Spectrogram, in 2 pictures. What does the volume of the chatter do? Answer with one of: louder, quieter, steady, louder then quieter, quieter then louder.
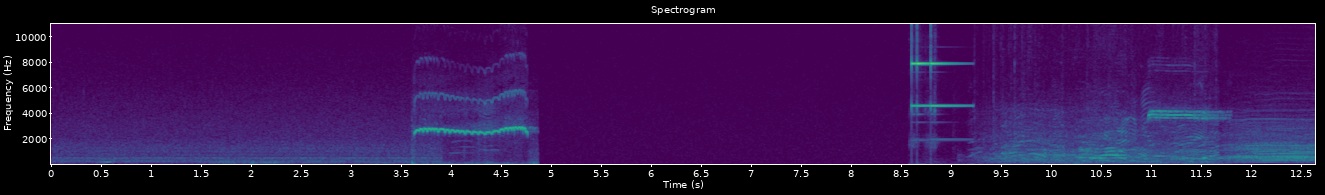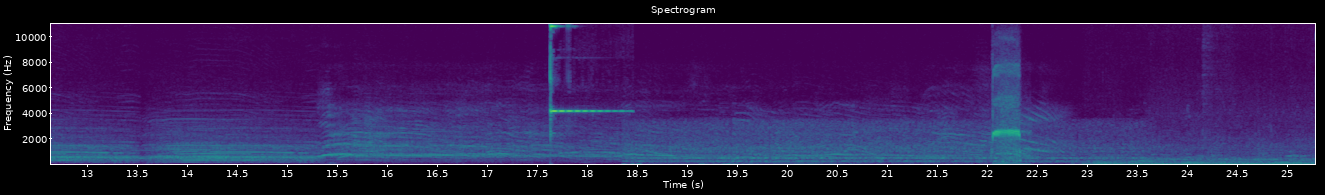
quieter.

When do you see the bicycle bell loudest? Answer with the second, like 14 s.
18 s.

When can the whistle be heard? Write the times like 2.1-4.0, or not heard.
3.6-4.9, 10.9-11.8, 22.0-22.4.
